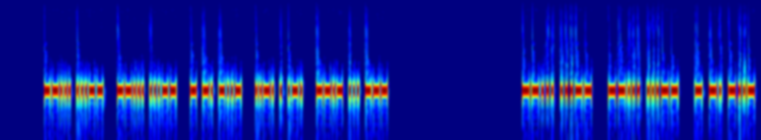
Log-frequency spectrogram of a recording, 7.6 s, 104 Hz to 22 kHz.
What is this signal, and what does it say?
Morse code, heard as a keyed tone, about 67 wpm, 700 Hz. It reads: 73 73 TNX FER QSO 73 73 TNX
